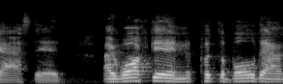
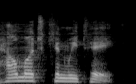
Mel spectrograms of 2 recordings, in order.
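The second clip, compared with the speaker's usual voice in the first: mock very sweet little-girl voice, quieter; 4 dB quieter than usual. Retelling how a little girl asked for the last Halloween candy; imitating her very sweetly. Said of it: "very sweetly said".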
